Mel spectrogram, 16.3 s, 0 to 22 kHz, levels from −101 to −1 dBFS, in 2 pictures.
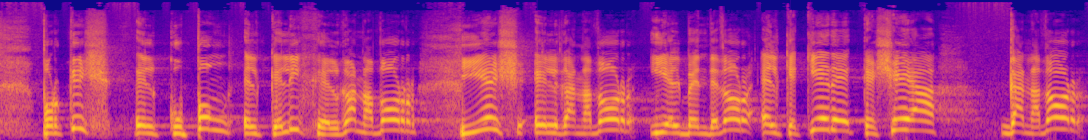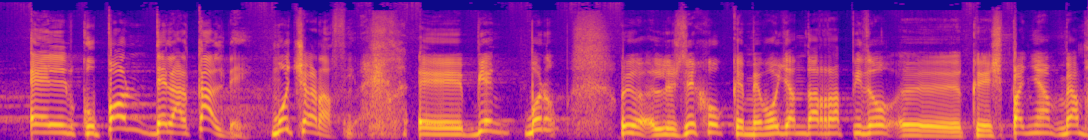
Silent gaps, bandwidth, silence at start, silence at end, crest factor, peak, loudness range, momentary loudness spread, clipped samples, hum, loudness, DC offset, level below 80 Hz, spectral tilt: none; over 20 kHz; 0 s; 0 s; 18 dB; 0 dBFS; 1 LU; 5 LU; under 0.1%; none; -17 LUFS; under 0.1%; -60 dBFS; -4.5 dB/octave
